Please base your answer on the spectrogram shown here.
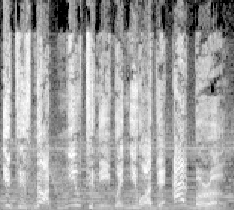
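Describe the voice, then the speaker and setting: A man's voice: extremely high pitch, huge pitch swings, normal speed, over music, heavily acted. A man playing an arrogant, treacherous Chinese admiral, a grandiose villain in a video game cutscene, haughty and theatrical. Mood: furious, grandiose.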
